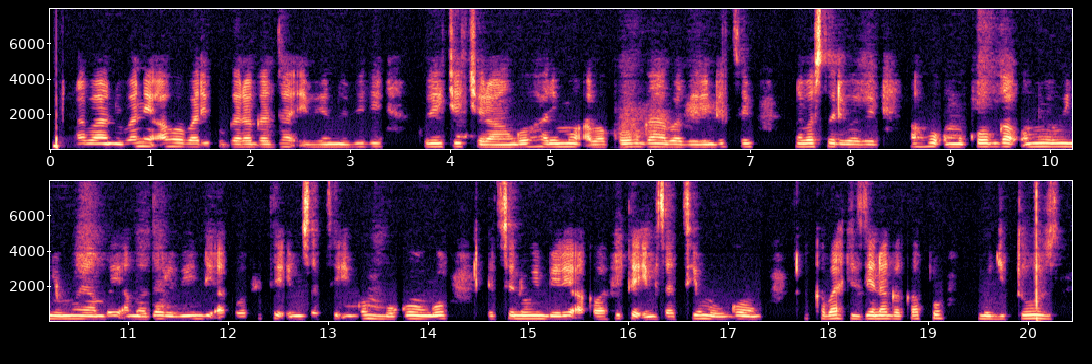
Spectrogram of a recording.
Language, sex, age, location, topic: Kinyarwanda, female, 18-24, Kigali, health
